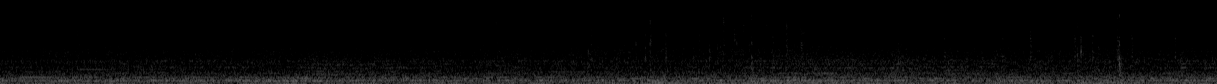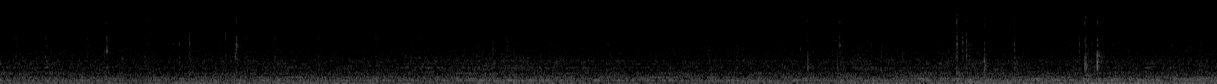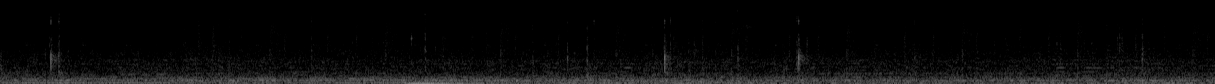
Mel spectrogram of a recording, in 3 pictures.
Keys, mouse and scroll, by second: 4.2 click, 6.7 ctrl+z, 7.2 ctrl+z, 9.8 click, 11.2 ctrl+z, 12.1 click, 14.1 ctrl+z, 15.3 alt+middle click, 21.2 shift+middle click, 22.1 ctrl+middle click, 24.0 shift+middle click, 26.7 click, 28.5 f, 30.4 shift+middle click, 31.8 ctrl+middle click, 34.4 click, 35.7 f.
